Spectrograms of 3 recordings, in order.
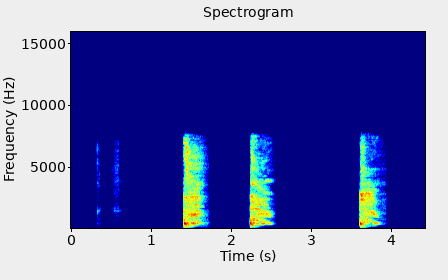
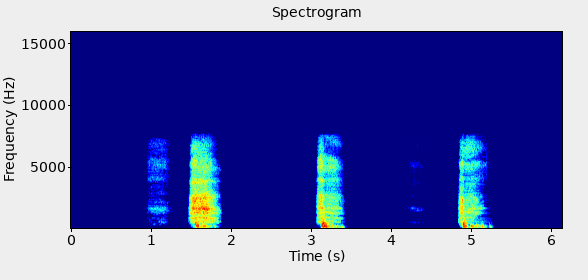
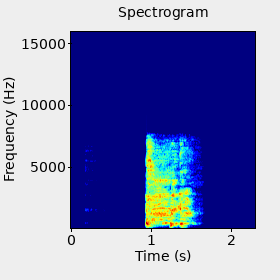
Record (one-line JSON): {"three_cough_length": "4.4 s", "three_cough_amplitude": 29119, "three_cough_signal_mean_std_ratio": 0.31, "exhalation_length": "6.1 s", "exhalation_amplitude": 29120, "exhalation_signal_mean_std_ratio": 0.27, "cough_length": "2.3 s", "cough_amplitude": 32768, "cough_signal_mean_std_ratio": 0.41, "survey_phase": "beta (2021-08-13 to 2022-03-07)", "age": "18-44", "gender": "Male", "wearing_mask": "No", "symptom_cough_any": true, "symptom_new_continuous_cough": true, "symptom_runny_or_blocked_nose": true, "symptom_shortness_of_breath": true, "symptom_sore_throat": true, "symptom_diarrhoea": true, "symptom_fatigue": true, "symptom_fever_high_temperature": true, "symptom_headache": true, "symptom_change_to_sense_of_smell_or_taste": true, "symptom_loss_of_taste": true, "symptom_onset": "2 days", "smoker_status": "Never smoked", "respiratory_condition_asthma": false, "respiratory_condition_other": false, "recruitment_source": "Test and Trace", "submission_delay": "2 days", "covid_test_result": "Positive", "covid_test_method": "RT-qPCR", "covid_ct_value": 26.6, "covid_ct_gene": "ORF1ab gene", "covid_ct_mean": 27.1, "covid_viral_load": "1300 copies/ml", "covid_viral_load_category": "Minimal viral load (< 10K copies/ml)"}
